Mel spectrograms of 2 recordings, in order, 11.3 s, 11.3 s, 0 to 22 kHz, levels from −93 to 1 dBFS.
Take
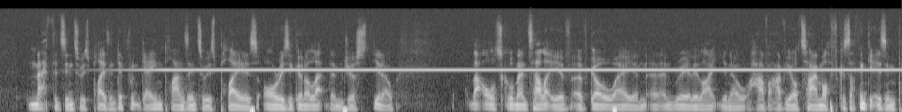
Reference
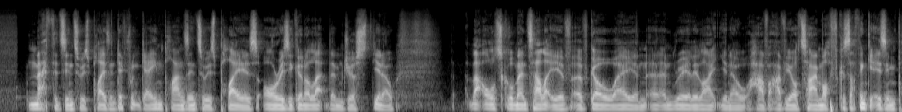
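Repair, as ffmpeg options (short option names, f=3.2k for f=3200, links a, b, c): -filter_complex "[0:a]bandreject=f=1.9k:w=30,asplit=3[a][b][c];[a]afade=t=out:st=3.12:d=0.02[d];[b]highpass=f=140:w=0.5412,highpass=f=140:w=1.3066,afade=t=in:st=3.12:d=0.02,afade=t=out:st=3.24:d=0.02[e];[c]afade=t=in:st=3.24:d=0.02[f];[d][e][f]amix=inputs=3:normalize=0,asplit=3[g][h][i];[g]afade=t=out:st=4.28:d=0.02[j];[h]highpass=f=140:w=0.5412,highpass=f=140:w=1.3066,afade=t=in:st=4.28:d=0.02,afade=t=out:st=4.4:d=0.02[k];[i]afade=t=in:st=4.4:d=0.02[l];[j][k][l]amix=inputs=3:normalize=0,asplit=3[m][n][o];[m]afade=t=out:st=7.65:d=0.02[p];[n]highpass=f=140:w=0.5412,highpass=f=140:w=1.3066,afade=t=in:st=7.65:d=0.02,afade=t=out:st=7.77:d=0.02[q];[o]afade=t=in:st=7.77:d=0.02[r];[p][q][r]amix=inputs=3:normalize=0,afwtdn=0.005"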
